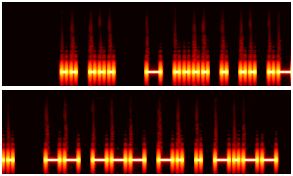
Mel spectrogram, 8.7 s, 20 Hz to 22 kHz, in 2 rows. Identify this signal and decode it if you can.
Morse code, heard as a keyed tone, about 17 wpm, 700 Hz. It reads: IS THEIR MONEY
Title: Sentences from Top 1600 Words 17wpm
